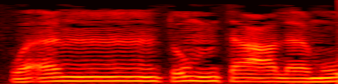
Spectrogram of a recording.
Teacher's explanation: ويجوز وقفا في الواو القصر والتوسط والإشباع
